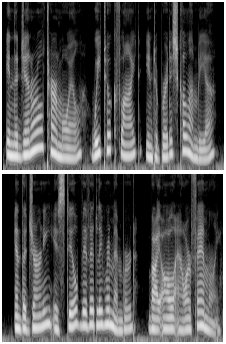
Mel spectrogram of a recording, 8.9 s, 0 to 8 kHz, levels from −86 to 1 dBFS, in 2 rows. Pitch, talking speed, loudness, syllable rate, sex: 175 Hz, 140 wpm, -17 LUFS, 4.6 syllables/s, female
